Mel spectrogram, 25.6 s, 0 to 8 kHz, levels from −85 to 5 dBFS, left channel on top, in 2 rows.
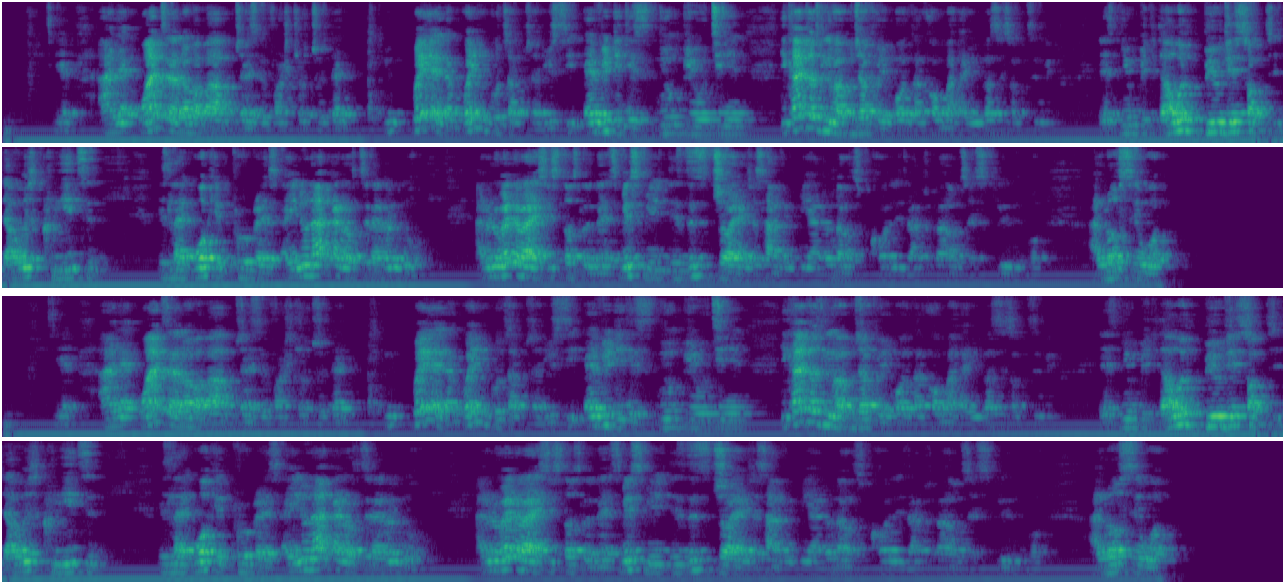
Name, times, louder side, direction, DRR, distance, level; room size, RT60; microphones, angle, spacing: voice 1, 1.0-3.4 4.1-7.4 7.8-10.1 11.0-11.3 11.6-12.6 12.8-13.7 14.4-16.9 17.6-21.3 21.6-22.6 23.7-24.4, left 2 dB, 65° left, -1 dB, 7.7 m, -32 dB
15.5 x 11.5 x 5.2 m, 0.43 s
head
